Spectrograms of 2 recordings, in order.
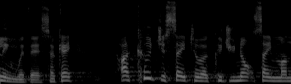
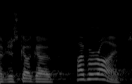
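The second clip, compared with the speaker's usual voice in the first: usual speaking voice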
